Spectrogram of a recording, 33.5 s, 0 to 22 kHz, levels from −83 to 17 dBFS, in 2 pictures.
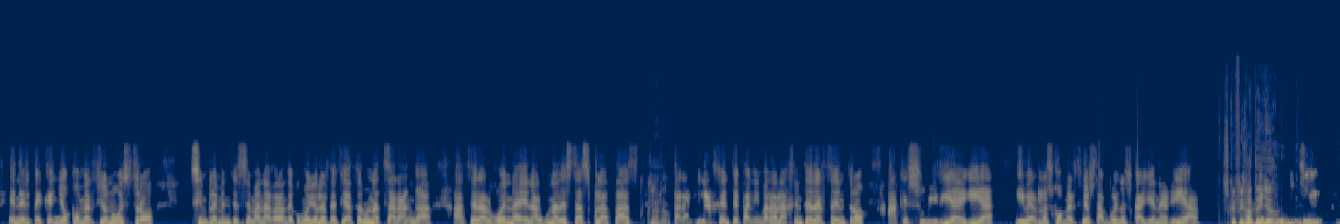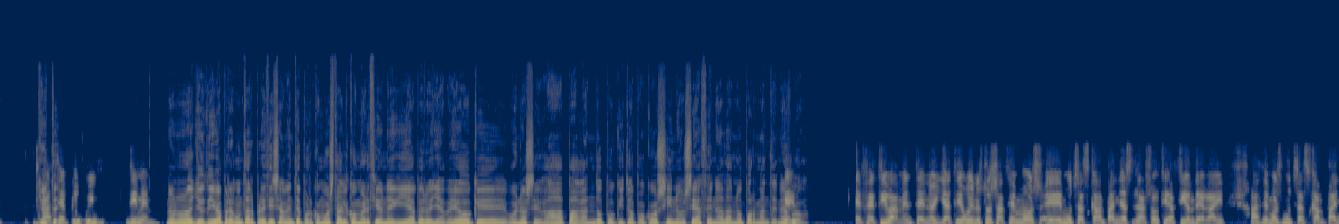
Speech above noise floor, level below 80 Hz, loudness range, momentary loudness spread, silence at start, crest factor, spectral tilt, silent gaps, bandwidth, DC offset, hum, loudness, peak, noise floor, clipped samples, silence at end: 31 dB; -50 dBFS; 6 LU; 9 LU; 0.1 s; 18 dB; -6.5 dB/octave; none; 14.5 kHz; under 0.1%; none; -24 LUFS; -6 dBFS; -55 dBFS; under 0.1%; 0 s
